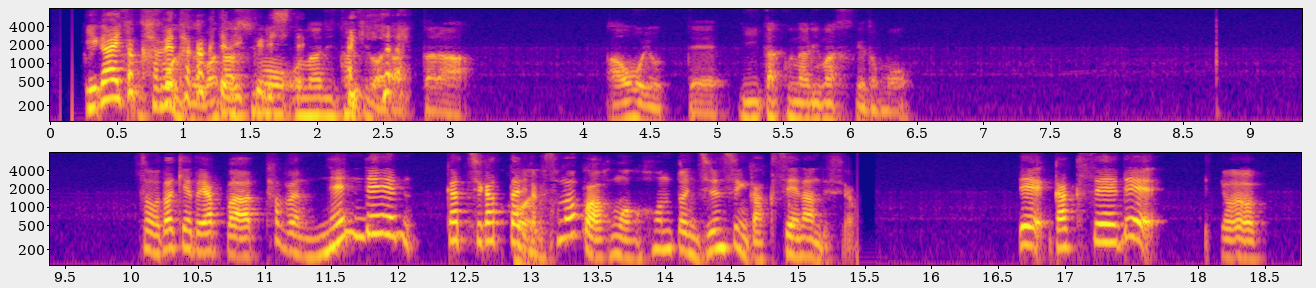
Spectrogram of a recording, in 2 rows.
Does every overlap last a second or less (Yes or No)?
No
